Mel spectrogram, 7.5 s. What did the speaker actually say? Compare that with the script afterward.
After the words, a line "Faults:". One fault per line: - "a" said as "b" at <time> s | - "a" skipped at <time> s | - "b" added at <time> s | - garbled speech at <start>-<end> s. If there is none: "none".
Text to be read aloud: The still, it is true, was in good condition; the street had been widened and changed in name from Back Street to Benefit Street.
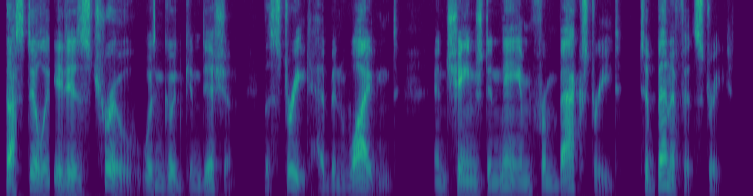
The still, it is true, was in good condition; the street had been widened and changed in name from Back Street to Benefit Street.
Faults:
none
